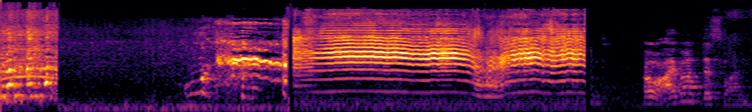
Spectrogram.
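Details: Domestic cat giving a long, drawn-out wailing meow of about three seconds, steady at first then dipping and rising again near the end, followed by a shorter meow after a pause; human voices and a brief burst of noise come before it.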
